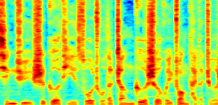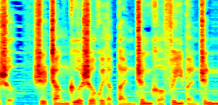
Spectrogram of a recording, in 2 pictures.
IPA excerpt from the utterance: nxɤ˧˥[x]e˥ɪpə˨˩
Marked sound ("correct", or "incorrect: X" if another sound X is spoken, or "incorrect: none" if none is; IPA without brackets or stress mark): incorrect: f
